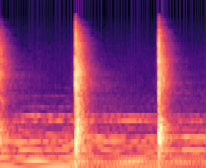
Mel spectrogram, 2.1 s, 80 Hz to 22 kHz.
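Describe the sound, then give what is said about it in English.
Sharp hand claps, evenly spaced less than a second apart, made to release energy during a space-clearing ritual, cut loudly through a steady, sustained humming musical drone. No one speaks. “And I clap 3 times.”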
